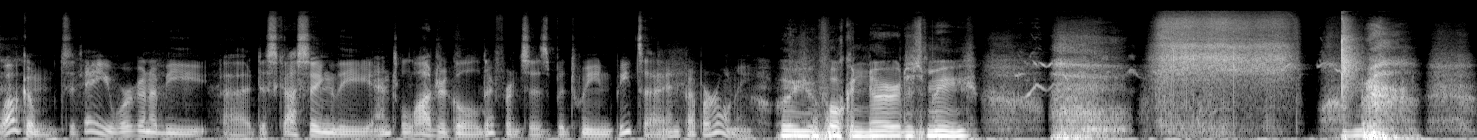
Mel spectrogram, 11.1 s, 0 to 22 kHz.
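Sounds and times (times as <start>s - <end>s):
speech: 0.0s - 9.0s, 10.1s - 10.6s
heavy wheezing breathing into the microphone: 7.4s - 11.0s.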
